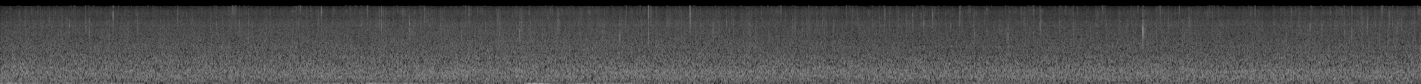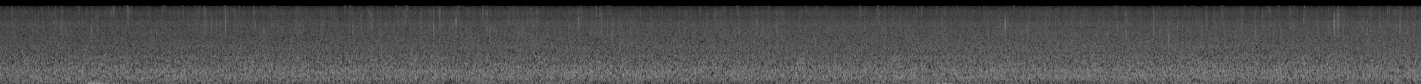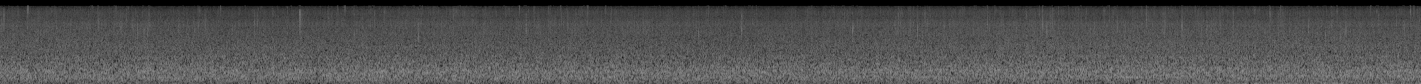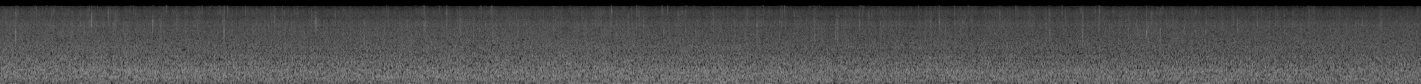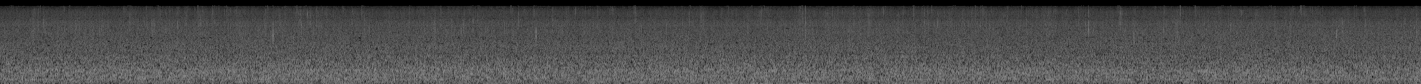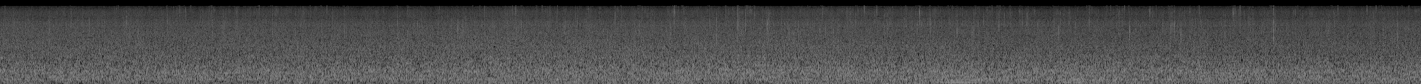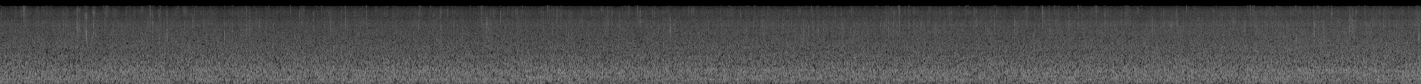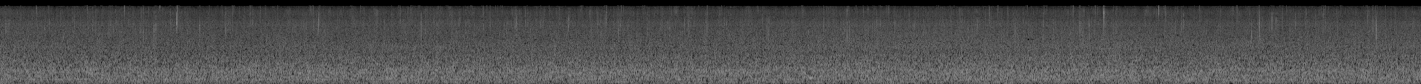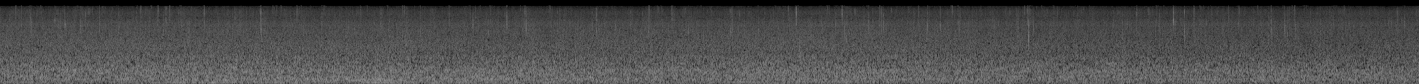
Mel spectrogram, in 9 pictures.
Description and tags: Rain Pluie
Two minutes of rain, you know what to do ;-)
rain, weather, shower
